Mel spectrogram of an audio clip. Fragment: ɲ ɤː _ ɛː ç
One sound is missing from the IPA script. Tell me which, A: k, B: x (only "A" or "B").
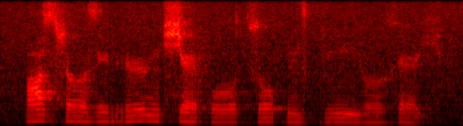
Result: B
